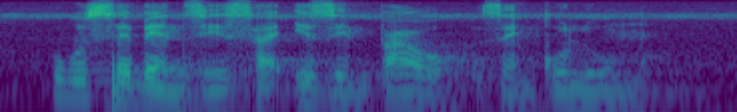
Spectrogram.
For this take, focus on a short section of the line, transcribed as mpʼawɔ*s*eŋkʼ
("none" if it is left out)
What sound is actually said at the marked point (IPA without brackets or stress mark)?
z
